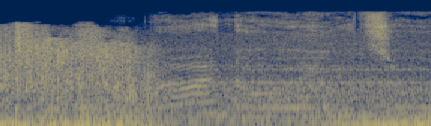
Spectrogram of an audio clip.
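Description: A blast right at the start whose deep rumble dies away over about a second, then a second sharp blast near the end, from explosions close to a tank in combat. Background music plays underneath.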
